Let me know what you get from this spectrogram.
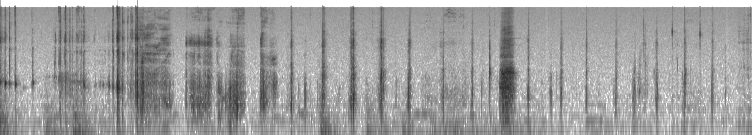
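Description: Biting and chewing raw aloe vera leaves, with irregular crisp crunches and clicks as the leaf is bitten and chewed. One louder crunch about ten seconds in.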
